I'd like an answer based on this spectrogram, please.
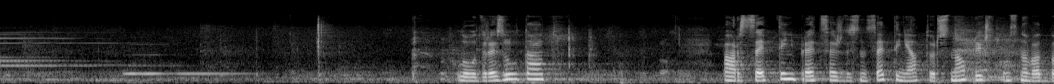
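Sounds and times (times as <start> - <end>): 
parliament voting electric bell ringing: 0.0 - 2.5
steady mid-pitched tone: 0.0 - 2.6
murmuring chamber: 0.0 - 10.5
speech: 4.6 - 5.7, 7.2 - 10.5.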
